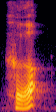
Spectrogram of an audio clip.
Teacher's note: the pictogram of grains still on the stalk, pronounced second tone, he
